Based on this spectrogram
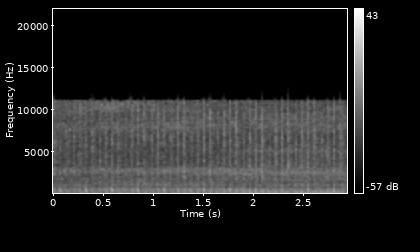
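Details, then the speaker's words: Sunl 150cc dune buggy GY6 single-cylinder GY6 engine after a $14 pit bike AC CDI fixed no spark; steady, even idle putter about four beats a second, no misses or stumbles, running clean. "so there we go great it's running right on the $13 hit by completion system 1350 everything is good"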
